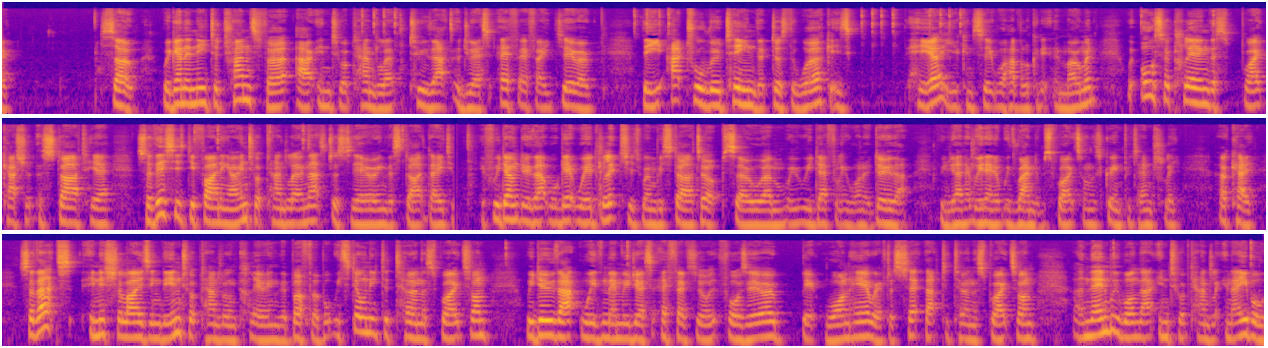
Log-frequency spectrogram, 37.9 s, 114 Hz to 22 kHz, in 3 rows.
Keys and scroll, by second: 17.1 ctrl+z.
